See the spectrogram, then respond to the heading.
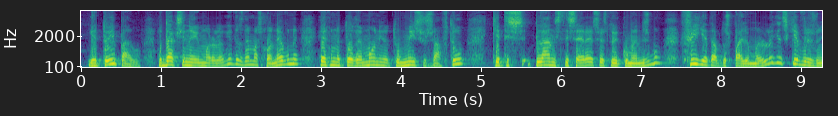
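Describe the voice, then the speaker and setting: A man's voice: on the high side, dark tone, husky. Heated, indignant male interviewer. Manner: heated, indignant, quotes others at length. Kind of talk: impassioned conversational monologue.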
